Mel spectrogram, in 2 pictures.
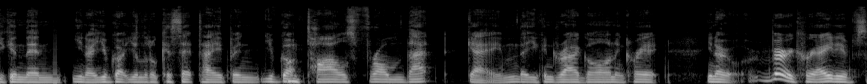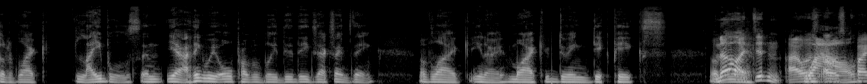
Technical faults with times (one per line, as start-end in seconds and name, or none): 0.53-0.58 repeated buffer
10.57 repeated buffer
14.19 repeated buffer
